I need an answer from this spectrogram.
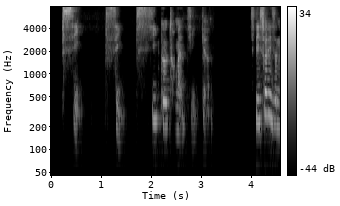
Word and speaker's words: psychotraumatique: Psychotraumatique. And yes, in French we pronounce the P. Psy. Psy. Psychotraumatique.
